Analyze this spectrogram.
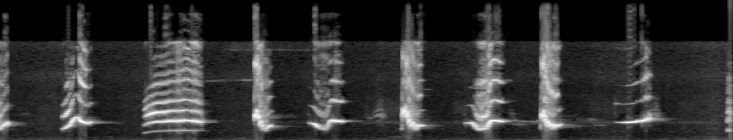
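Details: Asian pied starling in the morning, singing a loud mix of rising and falling whistles with one broad harsh note, notes spaced about half a second apart on a quiet background.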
